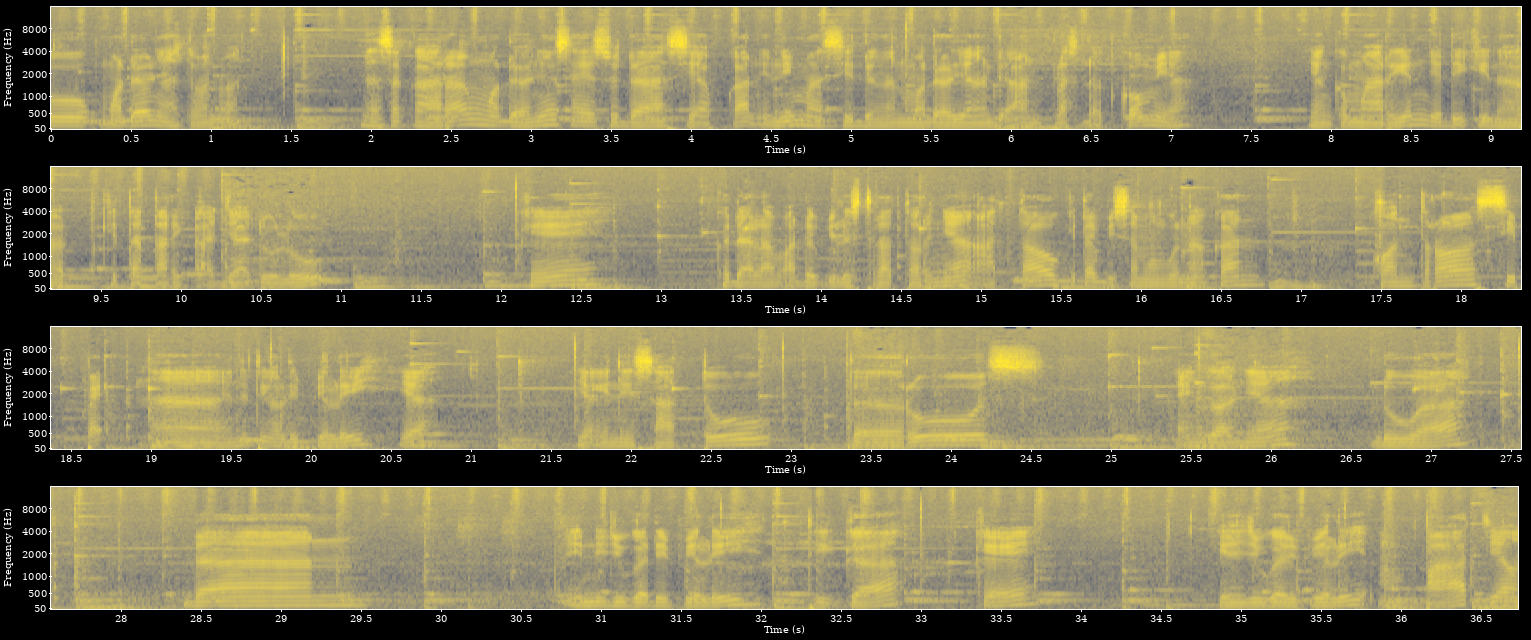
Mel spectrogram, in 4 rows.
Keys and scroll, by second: 2.4 F10, 2.4 alt+Tab, 3.1 alt+Tab, 3.6 alt+Tab, 14.9 alt+Tab.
